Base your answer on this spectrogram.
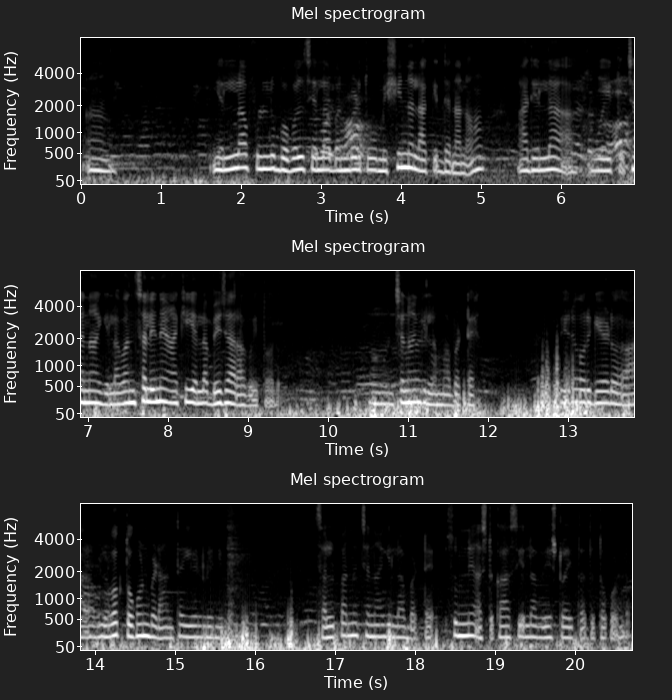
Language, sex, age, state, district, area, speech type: Kannada, female, 30-45, Karnataka, Bangalore Rural, rural, spontaneous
